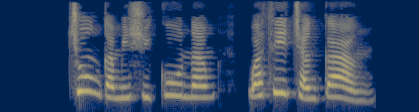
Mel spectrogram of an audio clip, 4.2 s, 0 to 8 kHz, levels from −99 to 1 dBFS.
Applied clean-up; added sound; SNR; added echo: none; none; none; none.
